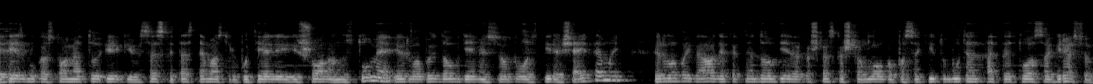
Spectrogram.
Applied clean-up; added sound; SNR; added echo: neural mask model DeepFilterNet 3.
